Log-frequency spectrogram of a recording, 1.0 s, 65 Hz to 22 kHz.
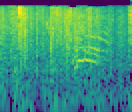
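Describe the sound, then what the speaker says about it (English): Short burst of gunfire in an Uncharted 4 multiplayer match, loud and close, with game effects layered through the one-second moment. "That guy was just blind firing in the air and luckily got me"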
